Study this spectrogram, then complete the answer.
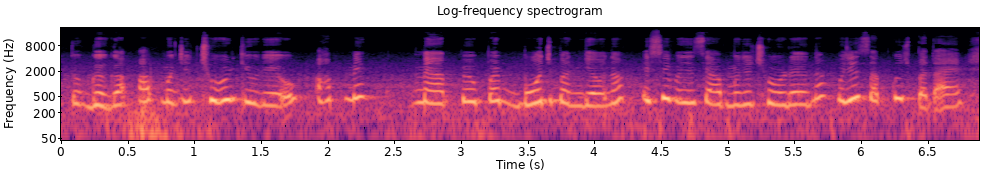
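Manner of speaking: put-on a child's wounded accusation; a boy sure he is a burden; lightly voiced hurt child; hurt little boy. Ayuan accuses Wing of leaving.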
